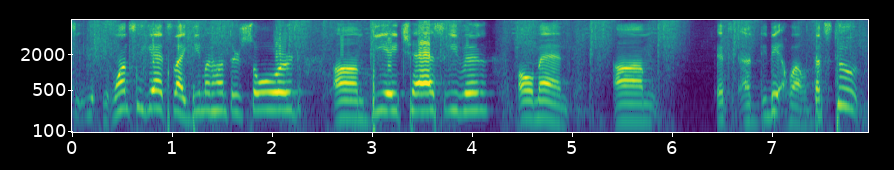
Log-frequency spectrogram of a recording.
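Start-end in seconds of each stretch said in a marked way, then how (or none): 6.4-7.9 stuttering. Real, not acted. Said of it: "stuttering myself".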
